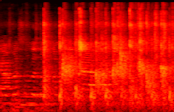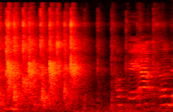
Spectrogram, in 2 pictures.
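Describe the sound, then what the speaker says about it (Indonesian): Classroom of children clapping for their classmates, a lively burst of applause lasting several seconds with a voice talking before and after it. "Beri aplaus untuk teman-teman ya."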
